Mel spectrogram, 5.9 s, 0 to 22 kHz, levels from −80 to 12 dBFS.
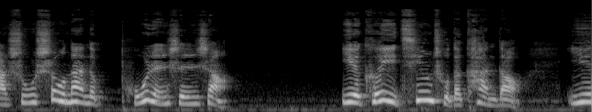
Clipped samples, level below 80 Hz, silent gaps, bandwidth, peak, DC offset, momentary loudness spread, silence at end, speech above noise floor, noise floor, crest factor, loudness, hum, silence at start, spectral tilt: under 0.1%; -56 dBFS; none; 16 kHz; -4 dBFS; under 0.1%; 11 LU; 0 s; 38 dB; -56 dBFS; 16 dB; -19 LUFS; none; 0 s; -4 dB/octave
